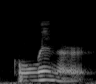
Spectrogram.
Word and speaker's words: Lehnherr: Lehnert, and it's spelled Lehnherr. These names are never spelled like you think they're going to be said, but they eventually changed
